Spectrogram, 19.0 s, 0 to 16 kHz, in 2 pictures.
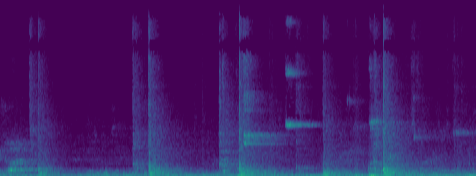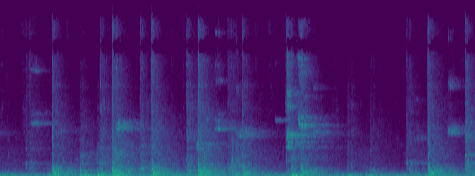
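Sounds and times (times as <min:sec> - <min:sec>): shoes squeaking on wooden floor: 0:04.8 - 0:10.6, 0:18.4 - 0:19.0
squash ball thwacks: 0:07.4 - 0:08.2, 0:10.4 - 0:19.0.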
